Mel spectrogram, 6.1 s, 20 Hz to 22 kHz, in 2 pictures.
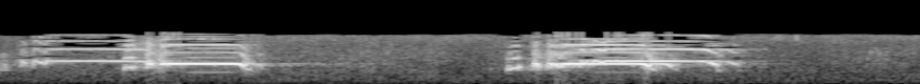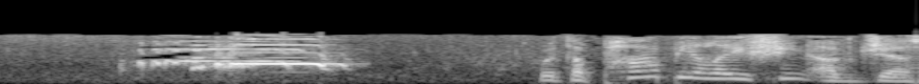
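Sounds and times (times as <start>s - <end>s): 
whooping cranes trumpeting along the Platte River in central Nebraska: 0.0s - 2.6s, 3.4s - 4.4s
speech: 4.9s - 6.1s.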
